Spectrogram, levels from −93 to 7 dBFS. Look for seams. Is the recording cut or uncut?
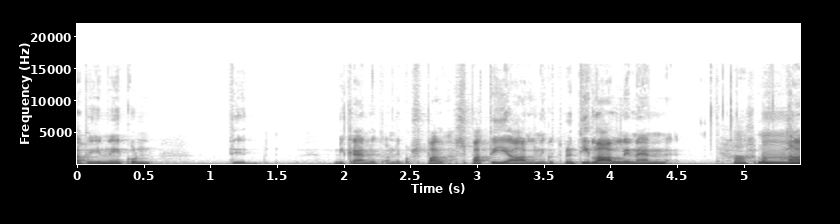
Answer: uncut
